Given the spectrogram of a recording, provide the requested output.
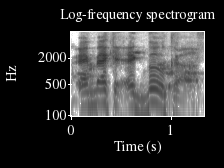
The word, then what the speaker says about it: Emeka Egbuka: Now, as far as my wideouts, Emeka Egbuka from Tampa Bay. yes, there we go. We got the pronunciation correct this time.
